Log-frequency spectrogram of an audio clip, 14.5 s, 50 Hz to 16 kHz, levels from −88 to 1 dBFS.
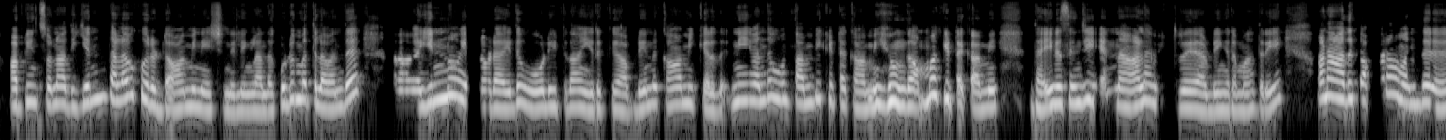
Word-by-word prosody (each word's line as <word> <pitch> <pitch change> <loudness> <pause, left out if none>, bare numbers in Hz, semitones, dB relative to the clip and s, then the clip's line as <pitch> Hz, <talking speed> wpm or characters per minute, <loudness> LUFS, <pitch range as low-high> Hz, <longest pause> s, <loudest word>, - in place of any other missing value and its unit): அப்பிடின்னு 235 +4 -2
சொன்னா, 225 +1 +2
அது 200 -1 -6
எந்த 285 +4 -1
அளவுக்கு 295 +2 +1
ஒரு 210 - +2
டாமினேஷன் 185 -3 -2
இல்லேங்களா! 170 0 -2
அந்த 170 0 -3
குடும்பத்துல 260 -4 +1
வந்து 215 +10 +2 0.5
அ - - 0 0.3
இன்னும் 285 +3 +5
என்னோட 195 -1 -4
இது 240 +5 0 0.2
ஓடிட்டு 195 0 -2
தான் 195 -1 -1
இருக்கு. 185 0 -6
அப்பிடீன்னு 190 +7 -2
காமிக்கிறது, 220 -5 -2
நீ 255 - 0
வந்து 260 +4 0
உன் 255 -2 -4
தம்பி 235 +5 -1
கிட்ட 225 -3 -3
காமி, 190 +4 +2 0.2
உங்க 210 -2 +4
அம்மாகிட்ட 280 0 +2
காமி, 195 +2 +2 0.4
தயவு 220 +5 +4
செஞ்சு 235 +3 +3 0.2
என்ன 210 +3 -6 0.2
ஆல 225 - +4
விட்ரு! 190 -1 -3
அப்பிடிங்கிற 175 +1 -3
மாதிரி. 185 +2 -3 0.5
ஆனா 310 +2 +5
அதுக்கப்புறம் 275 +4 -1
வந்து 230 +2 +1
220 Hz, 160 wpm, -23 LUFS, 190-255 Hz, 0.5 s, இன்னும்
